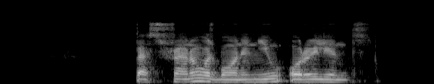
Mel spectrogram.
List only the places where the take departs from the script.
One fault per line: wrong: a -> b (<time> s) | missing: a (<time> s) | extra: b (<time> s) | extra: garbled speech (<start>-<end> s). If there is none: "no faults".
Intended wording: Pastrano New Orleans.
extra: was born in (2.0 s)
